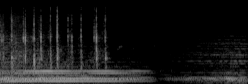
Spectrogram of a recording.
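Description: Rapid keyboard-typing clicks used as a sound effect, over a held music chord. The clicks stop about a second in, the chord fades out, and a softer, shorter tone follows near the end.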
